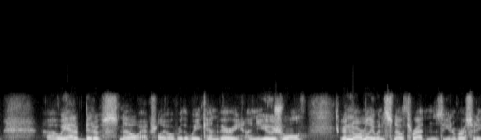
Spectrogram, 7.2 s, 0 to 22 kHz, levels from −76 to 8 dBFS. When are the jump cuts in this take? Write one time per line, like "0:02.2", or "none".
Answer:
none

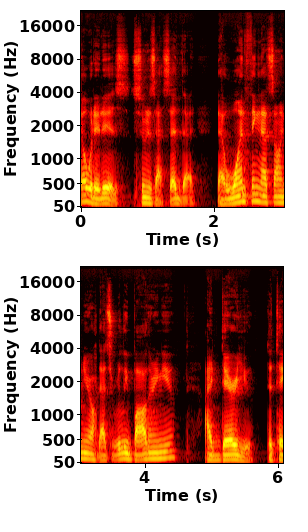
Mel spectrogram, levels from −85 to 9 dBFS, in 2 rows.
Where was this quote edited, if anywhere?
0:03.3

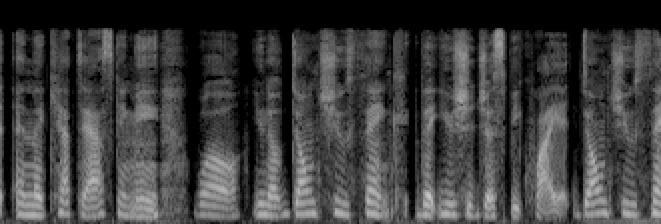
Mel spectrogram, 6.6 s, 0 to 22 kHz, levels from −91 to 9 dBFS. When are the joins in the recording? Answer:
0:02.5

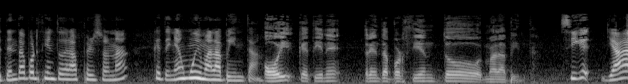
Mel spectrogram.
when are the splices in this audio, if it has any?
0:01.5
0:03.0
0:03.6

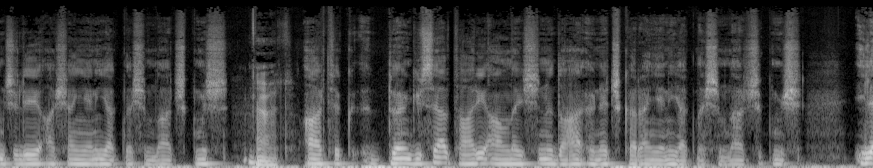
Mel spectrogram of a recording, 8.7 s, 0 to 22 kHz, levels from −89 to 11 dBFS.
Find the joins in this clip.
none

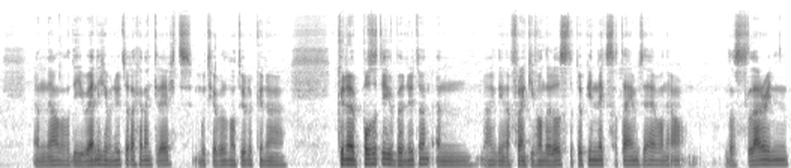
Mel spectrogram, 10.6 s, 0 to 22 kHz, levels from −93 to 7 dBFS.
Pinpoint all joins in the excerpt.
none

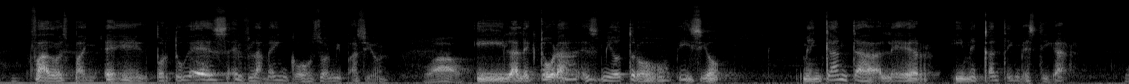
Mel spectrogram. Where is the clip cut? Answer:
0:09.4

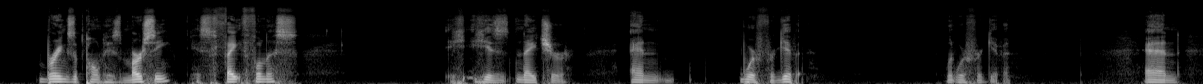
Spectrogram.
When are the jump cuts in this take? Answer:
0:01.8
0:05.1
0:09.5

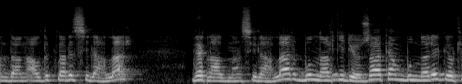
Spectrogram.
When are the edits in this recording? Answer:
0:02.1
0:03.3

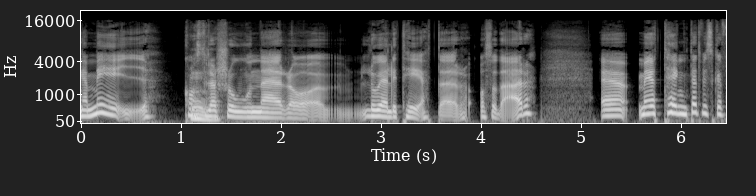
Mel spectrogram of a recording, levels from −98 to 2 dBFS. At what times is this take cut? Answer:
none

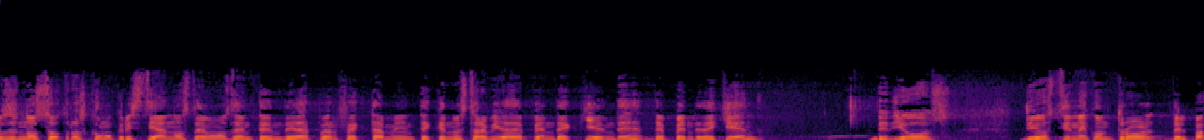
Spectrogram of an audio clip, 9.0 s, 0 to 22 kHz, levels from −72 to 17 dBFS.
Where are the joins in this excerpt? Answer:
none

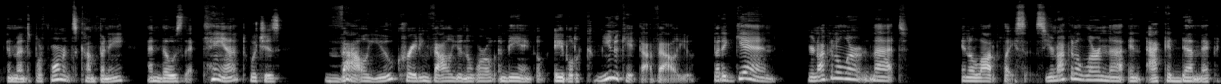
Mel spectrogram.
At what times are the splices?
0:07.0

